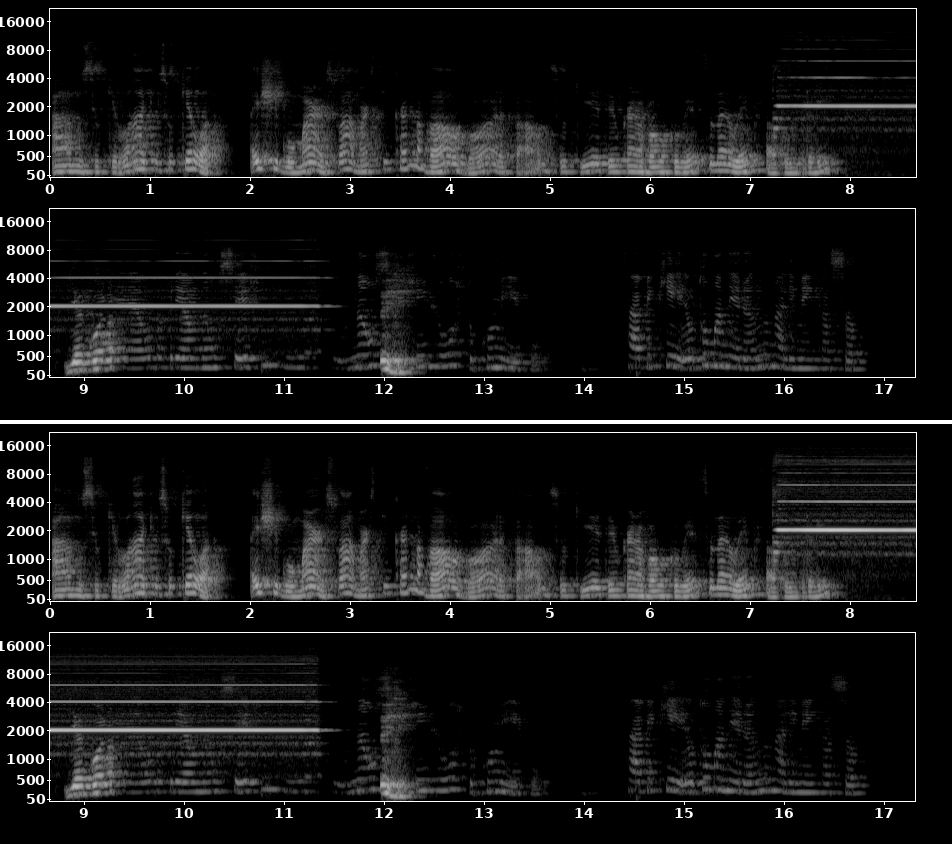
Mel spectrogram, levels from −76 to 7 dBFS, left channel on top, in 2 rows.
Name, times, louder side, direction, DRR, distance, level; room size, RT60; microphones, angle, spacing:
voice 1, 0.0-1.7 2.0-8.1 8.8-9.3 12.0-12.3, right 1 dB, 30° right, 3 dB, 3.4 m, -31 dB
Wind instrument woodwind instrument, 7.2-11.4, right 10 dB, 50° right, 2.4 m, -20 dB
voice 2, 9.0-11.2 11.5-13.6 14.4-16.7, left 1 dB, 30° left, 5 dB, 5.9 m, -46 dB
24.5 x 19.5 x 2.5 m, 0.35 s
head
